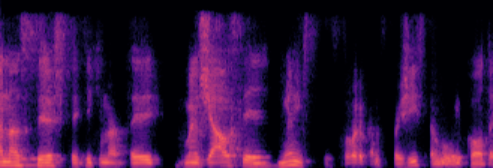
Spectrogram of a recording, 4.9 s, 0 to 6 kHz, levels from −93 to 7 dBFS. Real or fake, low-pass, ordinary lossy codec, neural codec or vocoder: fake; 5.4 kHz; AAC, 48 kbps; codec, 16 kHz, 1 kbps, X-Codec, HuBERT features, trained on general audio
